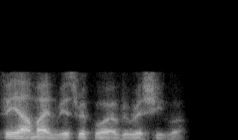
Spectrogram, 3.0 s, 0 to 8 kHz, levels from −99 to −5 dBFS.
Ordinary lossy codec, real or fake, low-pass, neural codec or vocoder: AAC, 16 kbps; fake; 7.2 kHz; codec, 16 kHz, 0.2 kbps, FocalCodec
